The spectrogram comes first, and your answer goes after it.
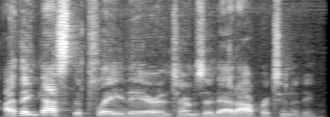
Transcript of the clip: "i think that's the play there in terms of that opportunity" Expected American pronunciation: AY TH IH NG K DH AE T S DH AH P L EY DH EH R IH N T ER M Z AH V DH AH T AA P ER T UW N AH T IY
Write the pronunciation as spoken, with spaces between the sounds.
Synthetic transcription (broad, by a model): AY TH IH NG K DH AE T S DH AH P L EY DH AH R IH N T ER M Z AH V DH AH T AA P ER T UW N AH T IY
